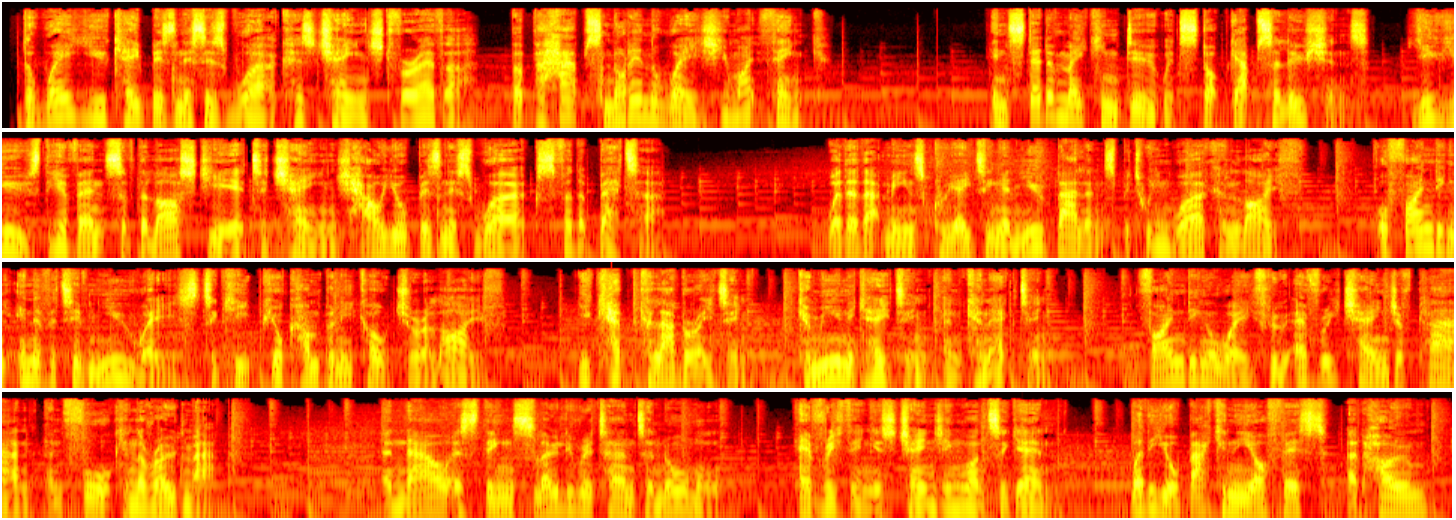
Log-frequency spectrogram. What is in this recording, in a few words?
english male corporate, Young Friendly English Male Voice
